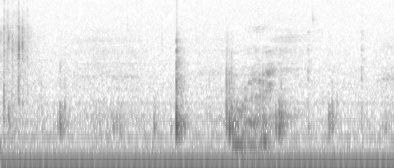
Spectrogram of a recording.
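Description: Chewing and biting into a chocolate-flavored energy bar: soft, squishy crunches and a few sharper bites, fairly faint over a steady low hum.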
